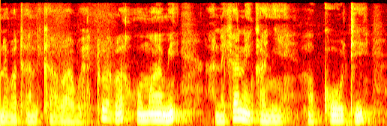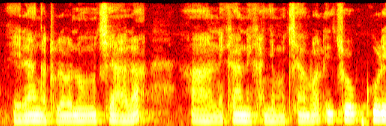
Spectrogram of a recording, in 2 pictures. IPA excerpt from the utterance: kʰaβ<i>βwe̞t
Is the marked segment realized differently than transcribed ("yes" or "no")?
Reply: yes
